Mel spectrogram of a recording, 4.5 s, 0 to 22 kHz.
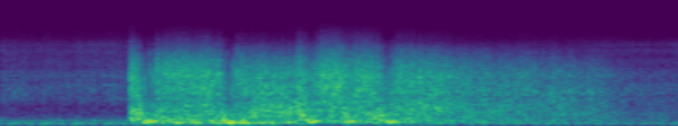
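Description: The main gun of an M551 armored reconnaissance/airborne assault vehicle fires a single heavy, booming shot, followed by a long rumbling roar that slowly fades over several seconds.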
